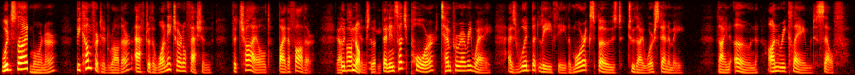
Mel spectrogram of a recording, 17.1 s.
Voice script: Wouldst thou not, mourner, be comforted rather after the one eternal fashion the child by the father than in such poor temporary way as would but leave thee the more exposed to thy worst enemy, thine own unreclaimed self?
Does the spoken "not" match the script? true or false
false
